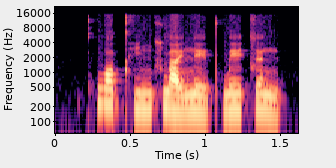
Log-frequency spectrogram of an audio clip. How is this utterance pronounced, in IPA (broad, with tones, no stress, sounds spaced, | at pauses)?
kʰ w ɔ˥˩ t̪ʰ i˧˥ ŋ s w a˧˥ ɪ̯ n̪ e˨˩ ɪ̯ pʰ w e˥˧ ɪ̯ t͡s ə˥˩ n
